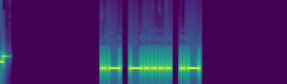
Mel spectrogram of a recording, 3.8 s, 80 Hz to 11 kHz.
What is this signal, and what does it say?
Morse code, heard as a keyed tone, about 25 wpm, 700 Hz. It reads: A6A
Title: Common Cut Numbers - 3-Digit 25wpm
